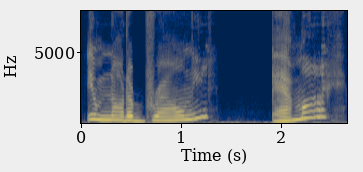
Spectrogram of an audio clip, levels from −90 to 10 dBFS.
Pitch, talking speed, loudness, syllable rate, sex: 320 Hz, 155 wpm, -16 LUFS, 5.9 syllables/s, female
